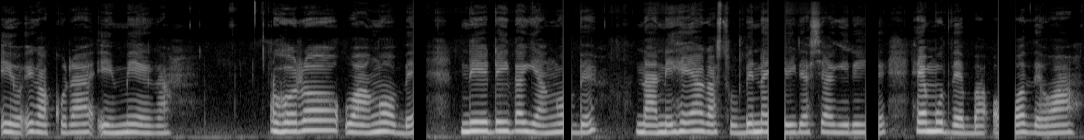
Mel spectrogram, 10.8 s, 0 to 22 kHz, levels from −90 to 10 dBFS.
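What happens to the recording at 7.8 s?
At 7.68 s the speech drops into a block of digital silence lasting 0.17 s, until 7.85 s. A block of samples was replaced with zeros, which fits an 8192-sample buffer left unfilled. The cut has no fade, and it is heard as a short hole.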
